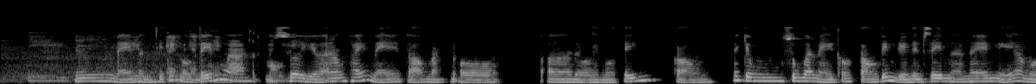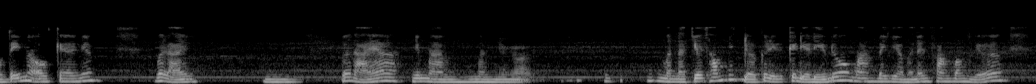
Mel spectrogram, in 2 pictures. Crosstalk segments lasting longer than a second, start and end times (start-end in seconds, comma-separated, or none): 1.3-3.0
